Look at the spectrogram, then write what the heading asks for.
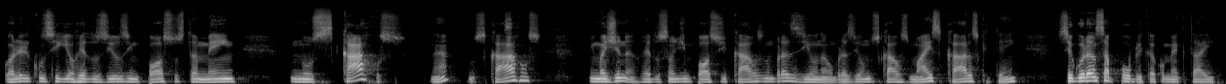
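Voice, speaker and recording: A man's voice: mid-range voice, steady tone, brisk, a little mellow. Conversational man. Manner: conversational, asks short questions. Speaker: interview host. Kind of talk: interview questions.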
